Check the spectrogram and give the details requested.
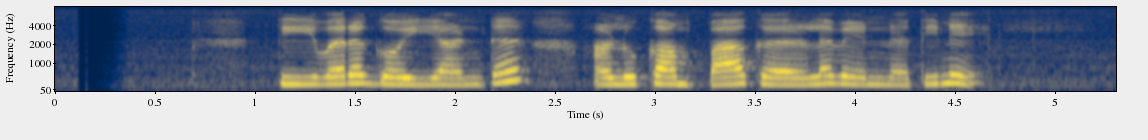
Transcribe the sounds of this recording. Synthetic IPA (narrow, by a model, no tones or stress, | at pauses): t̪iːʋəɾəɡojːaɳʈəɐnukɐmpaːkəɾlɐʋenːɐt̪ine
